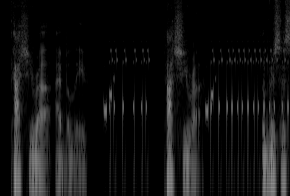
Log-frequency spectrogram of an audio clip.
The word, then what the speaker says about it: kashira: It's written as head in Japanese, but pronounced as kashira, I believe.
